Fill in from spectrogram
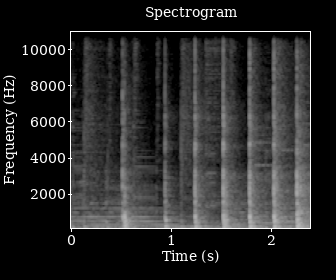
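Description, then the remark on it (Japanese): A master craftsman demonstrates with a slightly larger hammer, striking repeatedly in a quick, steady rhythm, about eight sharp, ringing blows roughly a quarter second apart, growing firmer toward the end, with no voices. “はい、師匠はね、ちょっと大きめの金槌で。”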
